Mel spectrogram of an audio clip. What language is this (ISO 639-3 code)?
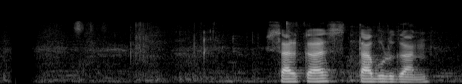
ben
